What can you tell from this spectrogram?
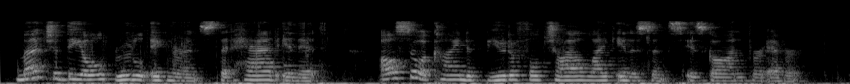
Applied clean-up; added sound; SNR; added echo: neural separator model SepFormer DNS4.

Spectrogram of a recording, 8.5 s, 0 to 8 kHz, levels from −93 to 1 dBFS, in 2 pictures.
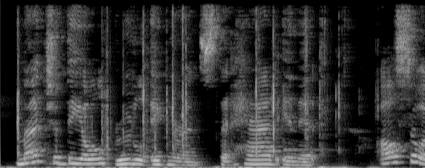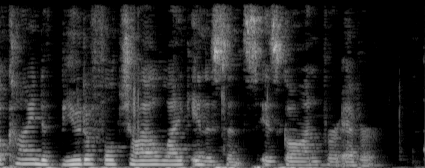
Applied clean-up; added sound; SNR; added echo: classical method WPE with log-MMSE.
